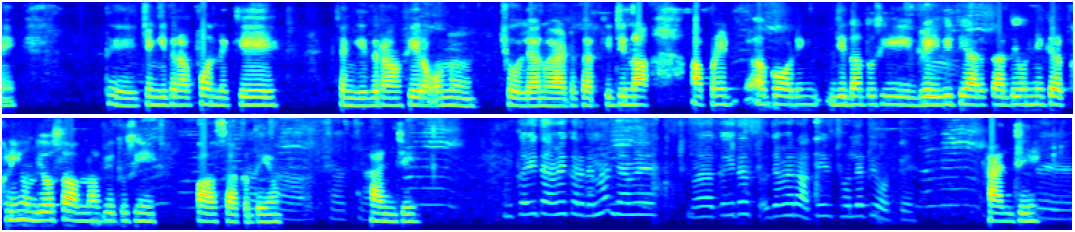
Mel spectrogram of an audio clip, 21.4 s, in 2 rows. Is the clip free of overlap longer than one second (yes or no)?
yes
